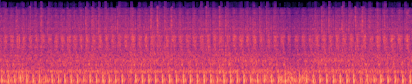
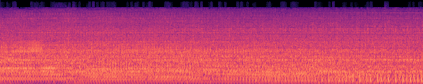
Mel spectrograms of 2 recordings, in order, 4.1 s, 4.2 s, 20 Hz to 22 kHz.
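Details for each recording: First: 1964 Honda S90 brought out of storage: small single-cylinder engine pops along in a quick even rhythm with no misfires or rattles; runs cleanly. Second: 1964 Honda S90 single-cylinder after trying to stop a fuel leak and refitting the carb throttle slide: chugs unevenly with a ragged, stumbling beat instead of a clean steady putt; running rough, worse than the day before.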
